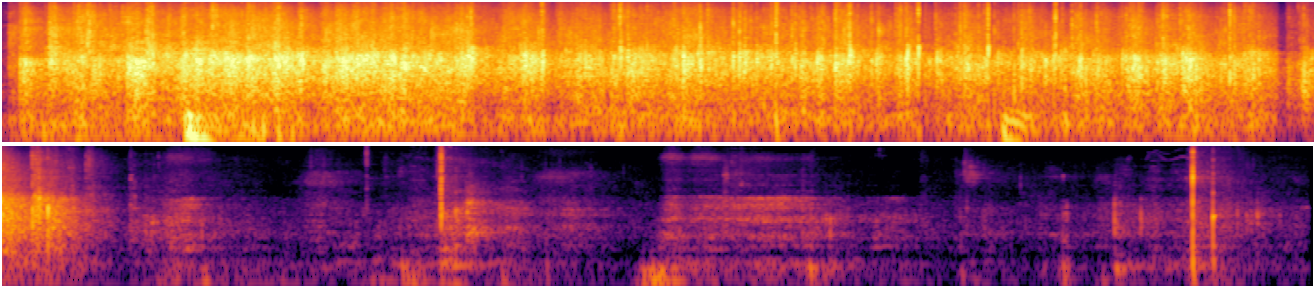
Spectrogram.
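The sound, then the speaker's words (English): Audience applause welcomes a guest speaker at an evening lecture in Nijmegen. Steady, dense clapping lasts about seven seconds, then stops abruptly, leaving near-silence with a few faint clicks. “Please give him a hand of welcome.”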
